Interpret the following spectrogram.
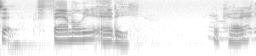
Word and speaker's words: Famiglietti: My last name is, we pronounce it Famiglietti.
